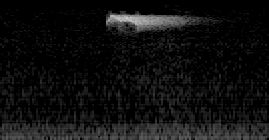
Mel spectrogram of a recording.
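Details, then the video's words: Single thin, high whistled begging note from a common blackbird (Turdus merula) chick being hand-fed in spring at a wildlife recovery centre before release. "Cebando a los polluelos de mirlo común (Turdus merula)"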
